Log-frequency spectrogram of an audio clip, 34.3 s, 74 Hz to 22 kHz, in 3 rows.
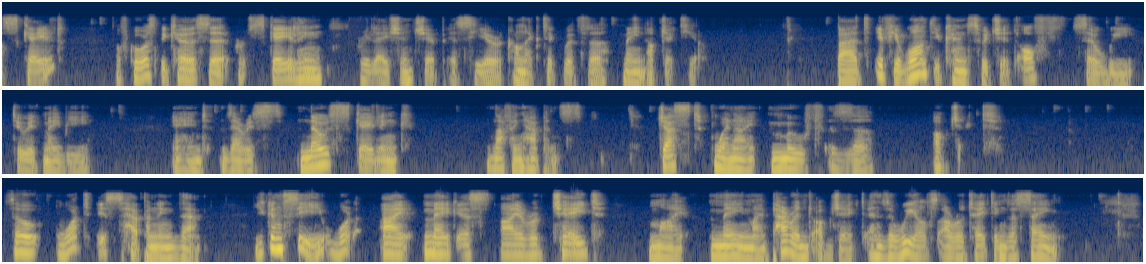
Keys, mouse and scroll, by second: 0.4 right click, 0.8 click, 5.9 click, 6.5-8.7 middle drag, 8.7 click, 10.4 click, 10.7 click, 10.9 click, 12.4 click, 13.4 click, 13.6 click, 13.9 click, 14.9 click, 15.9 s, 16.9 right click, 17.8-21.8 middle drag, 19.0 r, 21.8 right click, 22.1-23.2 middle drag, 22.8 g, 23.2 right click, 23.8-33.7 middle drag, 24.3 r, 33.7 right click, 34.0-34.2 middle drag.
